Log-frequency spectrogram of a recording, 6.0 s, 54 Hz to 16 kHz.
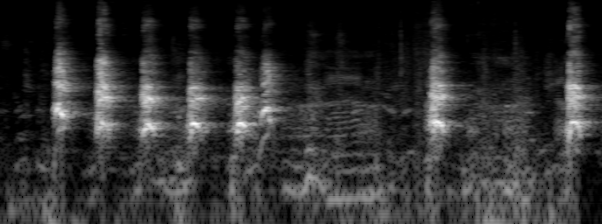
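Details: Tricolor Sky and blue merle Trevor, two Shetland Sheepdogs racing on 22 February 2017, give a quick run of five sharp barks about every half second, then two more after a pause, with faint human voices between.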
